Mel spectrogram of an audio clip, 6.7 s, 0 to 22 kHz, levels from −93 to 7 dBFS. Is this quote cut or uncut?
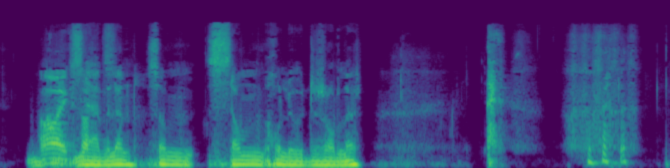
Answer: cut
